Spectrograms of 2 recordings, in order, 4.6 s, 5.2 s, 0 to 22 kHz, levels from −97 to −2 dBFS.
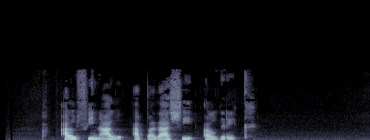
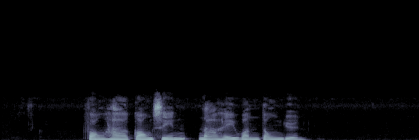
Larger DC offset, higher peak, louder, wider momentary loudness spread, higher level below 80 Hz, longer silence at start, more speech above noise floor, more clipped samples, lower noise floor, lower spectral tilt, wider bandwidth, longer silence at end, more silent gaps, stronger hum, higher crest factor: neither; first, -10 dBFS vs -24 dBFS; first, -30 LUFS vs -40 LUFS; first, 13 LU vs 6 LU; about the same, -80 dBFS vs -80 dBFS; second, 0.8 s vs 1.1 s; second, 41 dB vs 46 dB; neither; second, -71 dBFS vs -85 dBFS; about the same, -5.5 dB/octave vs -5.5 dB/octave; first, 11.5 kHz vs 7.4 kHz; about the same, 1.45 s vs 1.4 s; neither; neither; first, 24 dB vs 18 dB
